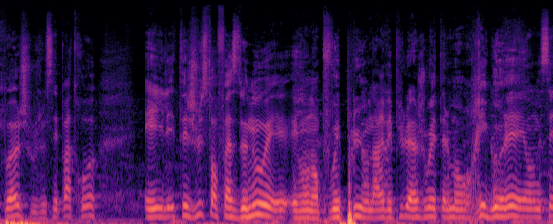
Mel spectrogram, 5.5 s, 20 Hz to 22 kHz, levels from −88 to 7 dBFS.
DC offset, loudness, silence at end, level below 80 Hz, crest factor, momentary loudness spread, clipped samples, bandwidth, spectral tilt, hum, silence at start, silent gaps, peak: under 0.1%; -26 LUFS; 0 s; -32 dBFS; 22 dB; 12 LU; under 0.1%; 16.5 kHz; -6.5 dB/octave; none; 0 s; none; -2 dBFS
